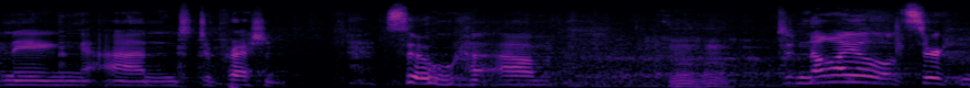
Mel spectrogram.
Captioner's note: people laughing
